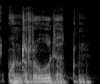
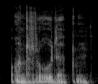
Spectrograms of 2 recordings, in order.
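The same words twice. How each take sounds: The two takes are said the same way.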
